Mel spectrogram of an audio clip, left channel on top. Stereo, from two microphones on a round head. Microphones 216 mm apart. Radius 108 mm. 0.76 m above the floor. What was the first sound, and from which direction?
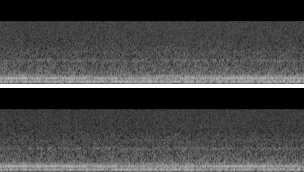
Only background noise.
